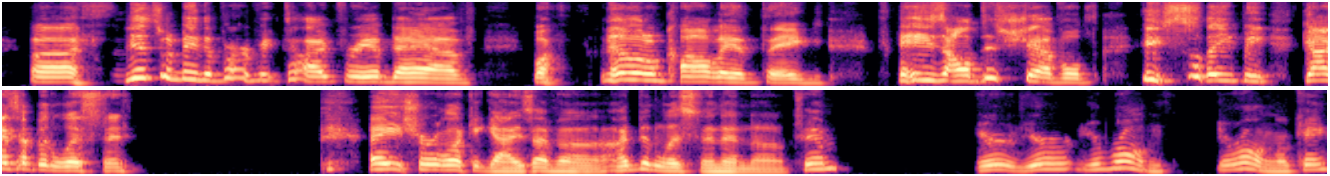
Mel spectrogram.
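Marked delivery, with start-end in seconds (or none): 8.2-16.6 froggy puppet voice, halting and stammering. Speaker acts out a disheveled, just-woken man calling in, in a Kermit the Frog voice. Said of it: "Justin sounds like Kermit the Frog in my head canon".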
